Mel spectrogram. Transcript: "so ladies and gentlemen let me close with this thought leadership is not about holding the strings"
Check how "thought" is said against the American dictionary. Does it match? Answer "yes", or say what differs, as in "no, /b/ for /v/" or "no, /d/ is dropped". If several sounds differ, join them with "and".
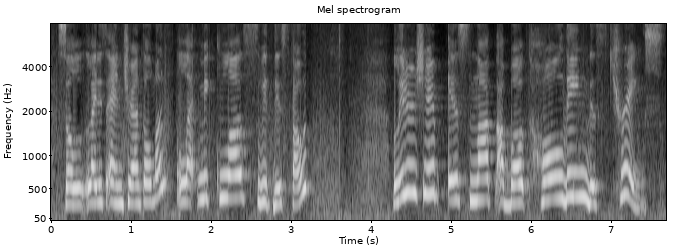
no, /t/ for /θ/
